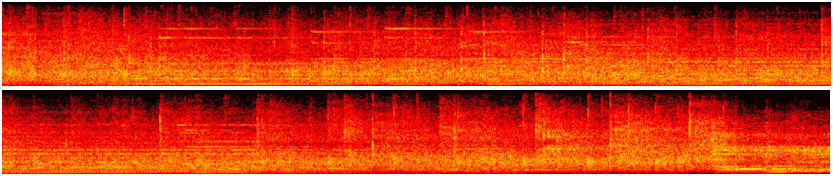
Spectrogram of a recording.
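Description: Music with held chords, mixed with the voices of a crowd.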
